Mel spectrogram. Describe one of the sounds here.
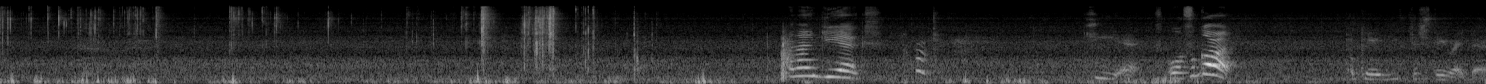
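Playing cards rustle and snap as a boy shuffles them close by.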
